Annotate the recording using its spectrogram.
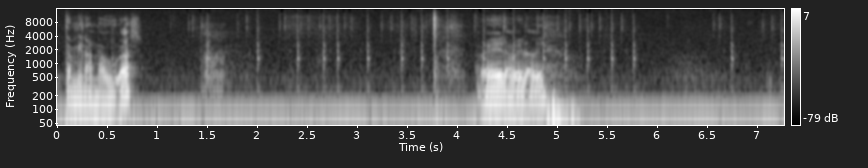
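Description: Mouse buttons click quickly again and again.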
